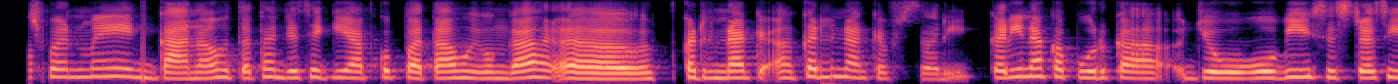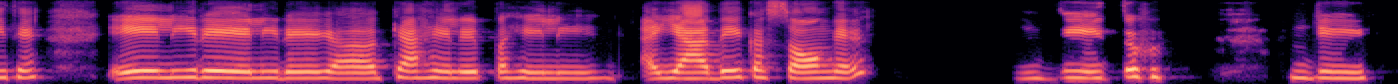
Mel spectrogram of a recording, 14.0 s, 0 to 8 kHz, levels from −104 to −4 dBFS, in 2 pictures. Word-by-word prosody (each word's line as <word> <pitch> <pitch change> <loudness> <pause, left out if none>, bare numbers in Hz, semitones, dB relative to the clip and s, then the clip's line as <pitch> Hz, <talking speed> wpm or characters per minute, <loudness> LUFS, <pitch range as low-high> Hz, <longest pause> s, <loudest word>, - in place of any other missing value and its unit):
बचपन 265 +1 -3
में 275 +1 -3
एक 275 -5 -2
गाना 215 0 0
होता 240 -1 -2
था, 270 - 0
जैसे 245 +1 -1
कि 245 0 -4
आपको 230 +1 -2
पता 225 -2 0
होगा 225 0 0
अ, 205 -5 +4 0.2
कटरीना 235 -1 +2
कै - - -5
अ, - - -4
करीना 265 0 -1
कैफ़, 215 -2 -11
सॉरी, 195 +5 -11
करीना 275 +4 +2
कपूर 240 -3 -1
का, 225 -2 +1 0.2
जो 220 +1 +1
वो 230 +2 +3
भी 265 +1 +2
सिस्टर्स 245 -1 -2
ही 250 - -1
थे, 250 0 -1 0.4
"एली 245 +2 +3
रे, 245 -1 +6
एली 230 +1 -1
रे, 225 0 +1
अ, 210 -1 +1
क्या 245 - +2
है 235 - +1
ले 225 0 +2
पहेली" 215 -2 -4 0.3
अ, - - -3
यादें 220 +2 +3
का 265 - -1
सॉन्ग 225 0 +3
है। 220 - 0 0.8
जी, 225 +2 -1
तो 270 0 +3 0.7
जी। 225 -1 -2
235 Hz, 190 wpm, -24 LUFS, 220-245 Hz, 0.8 s, रे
